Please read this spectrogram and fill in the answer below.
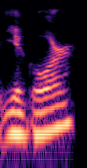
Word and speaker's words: Yegor: for everyone it's uh igor with the emphasis on the o and jagor not born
